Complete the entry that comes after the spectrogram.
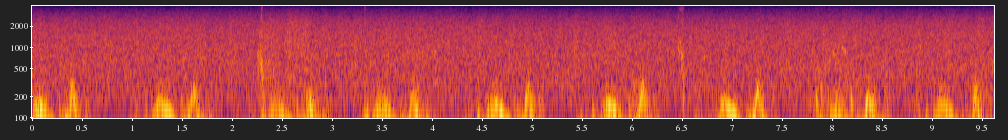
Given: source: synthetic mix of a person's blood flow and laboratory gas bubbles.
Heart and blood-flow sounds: Doppler ultrasound of blood flow; precordium
2.23-2.36 s: bubbles
5.97-6.05 s: bubbles
6.45-6.56 s: bubbles
7.74-8.26 s: bubbles
From the record:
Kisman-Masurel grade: 122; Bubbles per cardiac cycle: 1 to 2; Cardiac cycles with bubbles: 10 to 50%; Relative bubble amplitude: moderate (0.250 to 0.450); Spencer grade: 2 (many but less than half of the cardiac periods contain bubble signals, singularly or in groups); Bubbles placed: only in the low amplitude regions of the cardiac cycle

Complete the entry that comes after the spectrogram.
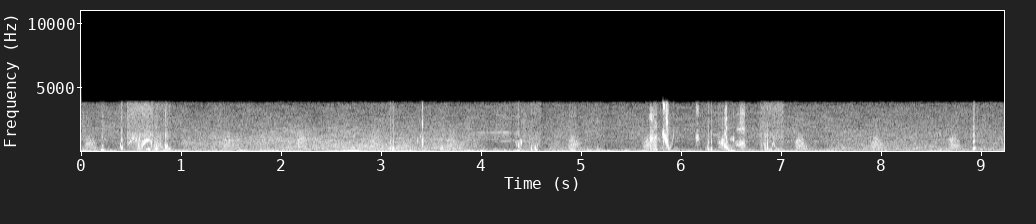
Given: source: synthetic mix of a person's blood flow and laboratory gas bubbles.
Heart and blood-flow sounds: Doppler ultrasound of blood flow; subclavian vein
0.18-0.27 s: bubbles
0.37-0.91 s: bubbles
3.06-3.17 s: bubbles
3.34-3.46 s: bubbles
3.58-3.65 s: bubbles
4.22-4.24 s: bubbles
4.34-4.44 s: bubbles
4.47-4.60 s: bubbles
4.87-4.96 s: bubbles
5.63-5.93 s: bubbles
6.14-6.19 s: bubbles
6.24-6.68 s: bubbles
6.79-7.03 s: bubbles
8.90-8.98 s: bubbles
From the record:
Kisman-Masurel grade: 232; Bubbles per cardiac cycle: several, 3 to 8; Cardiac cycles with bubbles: 50 to 99%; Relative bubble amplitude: moderate (0.250 to 0.450); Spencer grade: 3 (all of the cardiac periods contain showers or single bubble signals, but not dominating or overriding the cardiac motion signals); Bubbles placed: anywhere in the cardiac cycle

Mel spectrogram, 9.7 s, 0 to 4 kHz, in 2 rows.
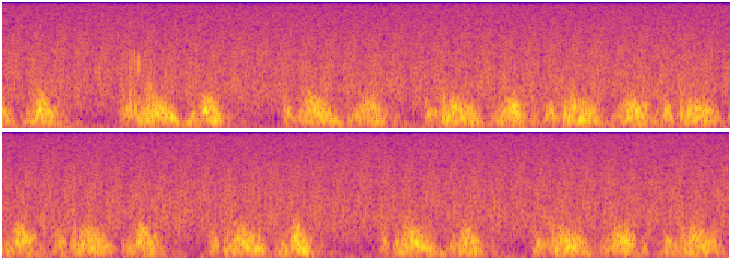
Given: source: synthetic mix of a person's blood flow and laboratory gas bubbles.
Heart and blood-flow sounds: Doppler ultrasound of blood flow; precordium
0.82-1.04 s: bubbles
From the record:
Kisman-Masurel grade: 112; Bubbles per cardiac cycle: 1 to 2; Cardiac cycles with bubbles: 1 to 10%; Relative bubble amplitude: moderate (0.250 to 0.450); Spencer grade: 1 (occasional bubble signal discernible with the cardiac motion signal, with majority of cardiac periods free of bubbles); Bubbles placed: only in the low amplitude regions of the cardiac cycle

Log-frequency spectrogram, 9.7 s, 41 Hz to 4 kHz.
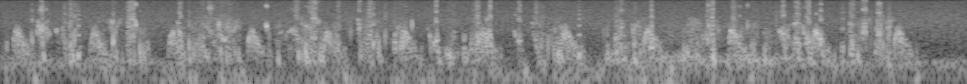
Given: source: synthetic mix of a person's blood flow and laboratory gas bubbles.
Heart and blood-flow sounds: Doppler ultrasound of blood flow; subclavian vein
0.00-0.10 s: bubbles
0.29-0.84 s: bubbles
0.97-1.51 s: bubbles
1.76-2.44 s: bubbles
2.62-3.44 s: bubbles
3.56-4.16 s: bubbles
4.27-4.97 s: bubbles
5.10-5.85 s: bubbles
6.00-6.57 s: bubbles
6.79-7.20 s: bubbles
7.25-7.57 s: bubbles
7.63-8.28 s: bubbles
8.40-9.05 s: bubbles
From the record:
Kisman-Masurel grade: 343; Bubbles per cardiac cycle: rolling drumbeat, 9 or more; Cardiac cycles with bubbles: 100%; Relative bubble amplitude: loud (0.450 to 0.775); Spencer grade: 3 (all of the cardiac periods contain showers or single bubble signals, but not dominating or overriding the cardiac motion signals); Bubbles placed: anywhere in the cardiac cycle

